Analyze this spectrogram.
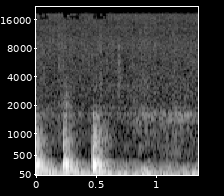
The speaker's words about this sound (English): And as soon as you like get to the point where you feel like, okay, I'm good, there's a knock at your door.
